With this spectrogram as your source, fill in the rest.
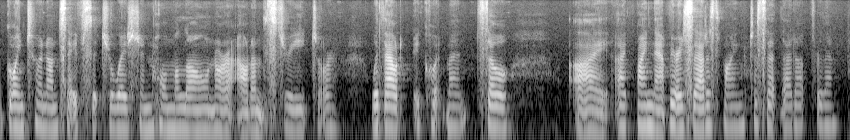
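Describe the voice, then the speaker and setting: A woman with an American accent speaks at a fairly slow pace in a fairly low pitch, her bright, sharp tone held to a monotone, flat intonation. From US West Coast, Los Angeles. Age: 60s. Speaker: witness, nurse. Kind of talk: court testimony. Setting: courtroom.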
